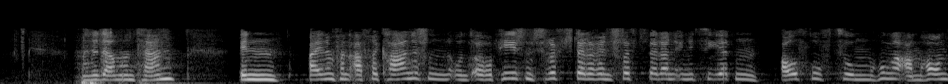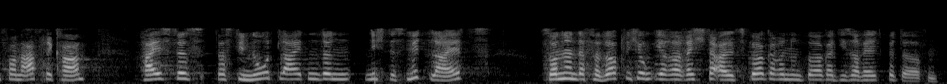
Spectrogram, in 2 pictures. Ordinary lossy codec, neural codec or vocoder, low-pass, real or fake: AAC, 24 kbps; none; 5.4 kHz; real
